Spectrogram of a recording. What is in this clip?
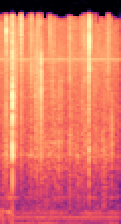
Noise on vinyl record
click, noise, record, glitch, vinyl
